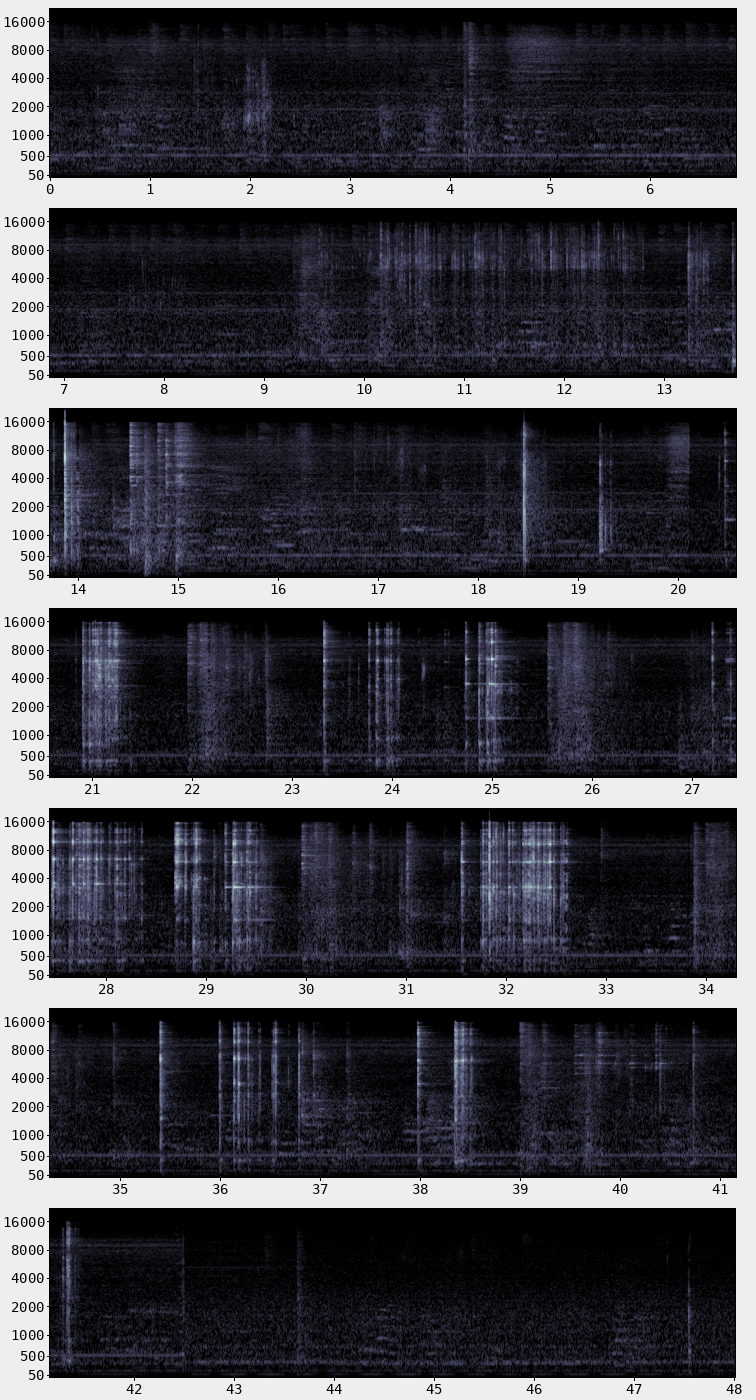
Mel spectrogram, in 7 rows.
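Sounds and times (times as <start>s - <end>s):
steady low hum: 0.0s - 48.0s
ice cubes clinking into glasses: 10.1s - 13.5s, 20.4s - 21.5s, 23.3s - 25.3s, 27.2s - 29.7s, 31.5s - 32.7s, 35.4s - 37.0s, 38.0s - 38.7s, 39.6s - 41.5s.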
